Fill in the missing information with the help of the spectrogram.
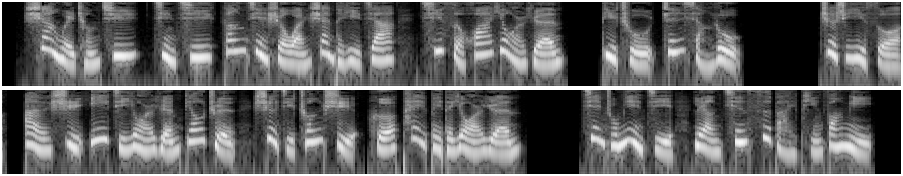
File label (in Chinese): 女 宣传广告, 幼儿园宣传简介; 七色花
